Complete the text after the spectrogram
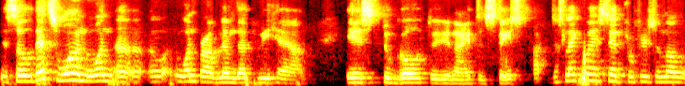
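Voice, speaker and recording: Speaking with a Filipino accent, a man uses a high pitch and lively intonation. His pace is moderate. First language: Filipino language. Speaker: mechanical engineer. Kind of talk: podcast interview. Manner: halting.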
